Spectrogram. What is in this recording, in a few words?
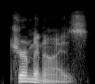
"Germanize", American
